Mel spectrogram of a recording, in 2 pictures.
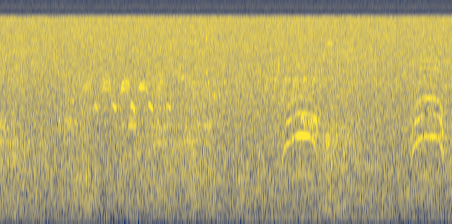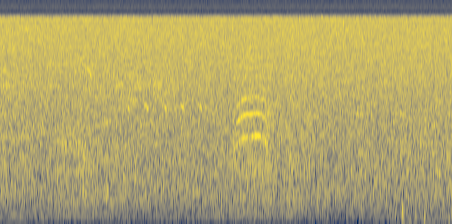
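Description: A bird gives three faint, short high calls, each rising and then falling in pitch, spaced a second or more apart. A few faint ticks come before them.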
